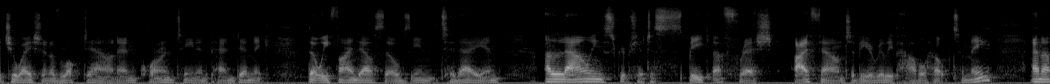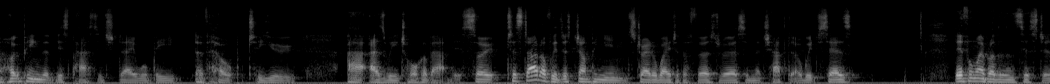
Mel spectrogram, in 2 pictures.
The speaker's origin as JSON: {"language": "English", "region": "Western Australia", "country": "Australia", "tie": "born or raised there", "said": "I was actually born and raised in Western Australia, and so my parents still live over there, along with my brothers and sisters-in-law and their families."}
